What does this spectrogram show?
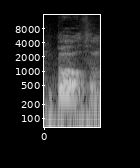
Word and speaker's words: Botham: Botham. Botham.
